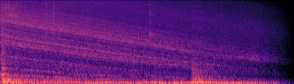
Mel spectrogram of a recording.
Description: sfx sci fi; Masterbits - Switch FX

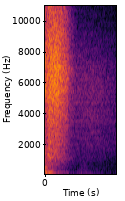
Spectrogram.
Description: Snares; Vengeance - Essential Clubsounds Vol.4

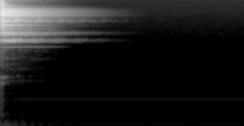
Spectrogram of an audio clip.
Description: Ride, Alesis DM-PRO, Drum Machines

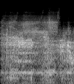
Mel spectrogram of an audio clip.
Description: VFX, VOX ALIEN

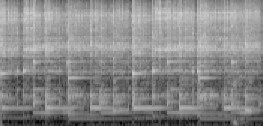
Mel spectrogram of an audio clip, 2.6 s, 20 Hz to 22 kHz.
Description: VIB KALIMP, VIB KALIM; Spectrasonics; Heart of Africa 2

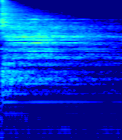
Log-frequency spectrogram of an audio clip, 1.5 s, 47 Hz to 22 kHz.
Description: BRUSH CYM, Drums; ILIO; Double Platinum Drums 1

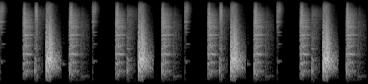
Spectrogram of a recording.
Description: Handy Tops, 130 BPM, Percussion; Sonic Foundry (Sony Creative Software); Underground UK House & Electro

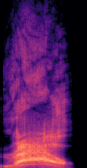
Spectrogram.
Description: A YELL, MALE HUMAN; R&B & Dance; ILIO; Vocal Planet

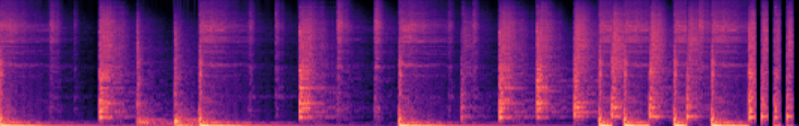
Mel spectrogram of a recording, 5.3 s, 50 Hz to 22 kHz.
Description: Marching Kit 4-Bar, Breakbeats; KJ Sawka; Drum n Bass & Beyond

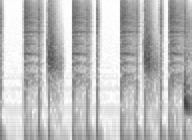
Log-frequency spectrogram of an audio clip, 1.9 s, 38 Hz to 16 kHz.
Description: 124bpm, House Perc Loops; E Lab; XTc Files of House

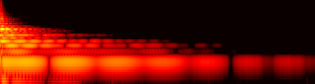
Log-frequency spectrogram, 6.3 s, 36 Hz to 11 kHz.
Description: KANUN E3; SoundBytes; Early Patches; KAN CHOR BIG

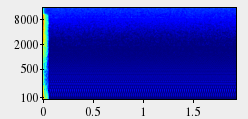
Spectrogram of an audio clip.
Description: Ac BD; Alesis DM-PRO

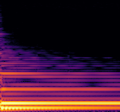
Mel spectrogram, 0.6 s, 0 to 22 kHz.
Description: G E1, nylon guitar; AKAI S6000 CD-ROM - Volume 1; NYLON GT

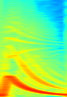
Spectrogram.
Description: Pwoow, MultiMoog

